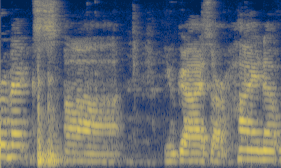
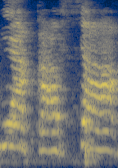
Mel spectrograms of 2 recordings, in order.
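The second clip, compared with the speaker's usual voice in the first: panicked goblin voice, higher; 14 semitones higher than usual. Voicing goblins reacting to a killing: goblins freaking out. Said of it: "some of the goblins start freaking out, like".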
